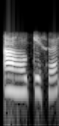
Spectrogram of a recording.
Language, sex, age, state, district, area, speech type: Tamil, female, 30-45, Tamil Nadu, Pudukkottai, rural, conversation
